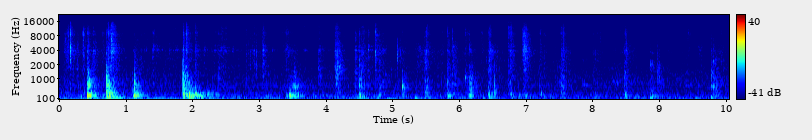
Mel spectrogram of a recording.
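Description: A child's running footsteps in slide sandals on foam mats and concrete. There are a few louder landing thumps in the first two seconds, then lighter, uneven steps at about two a second.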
